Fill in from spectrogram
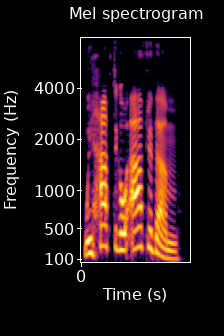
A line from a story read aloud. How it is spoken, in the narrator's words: Violet screamed, her face streaked with tears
